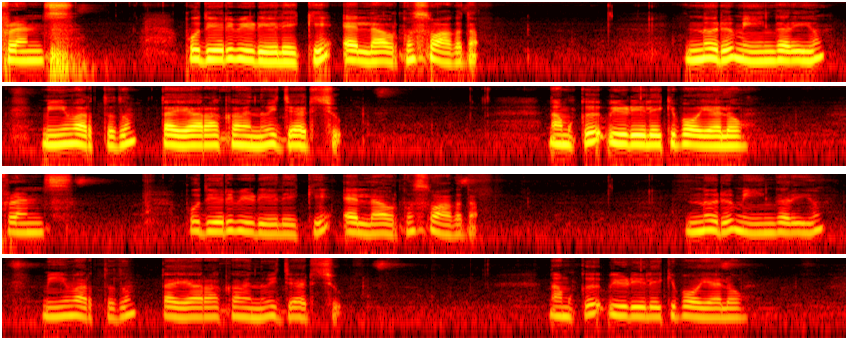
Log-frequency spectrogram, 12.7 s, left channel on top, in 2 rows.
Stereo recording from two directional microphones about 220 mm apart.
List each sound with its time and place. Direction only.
0.0 s a woman's voice: 40° left (ahead or behind)
10.4 s a woman's voice: 35° left (ahead or behind)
